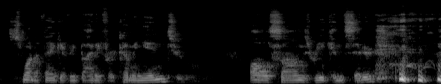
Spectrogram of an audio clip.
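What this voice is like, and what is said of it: Public radio host voice. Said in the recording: “we are both capable of doing a very good NPR voice... do your best NPR voice”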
